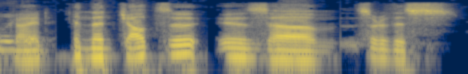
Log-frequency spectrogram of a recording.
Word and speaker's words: jiaozi: Um, so jiaozi is the Chinese pronunciation.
